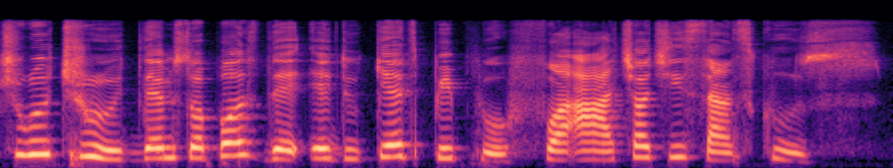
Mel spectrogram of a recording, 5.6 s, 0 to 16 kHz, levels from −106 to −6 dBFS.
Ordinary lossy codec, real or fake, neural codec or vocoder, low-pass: none; real; none; 9.9 kHz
